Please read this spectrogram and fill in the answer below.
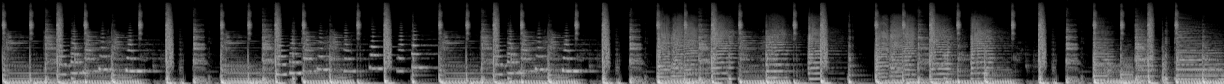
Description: Rock

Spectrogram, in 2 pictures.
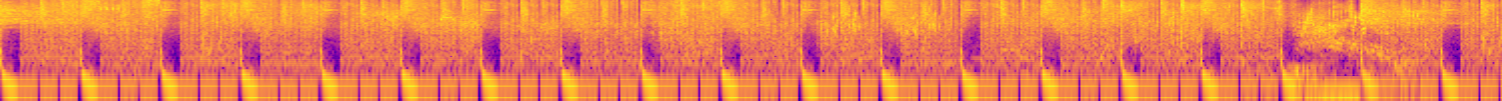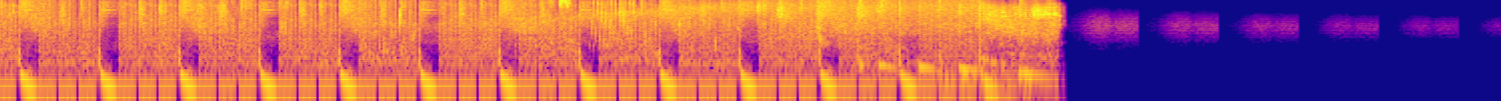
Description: Bass

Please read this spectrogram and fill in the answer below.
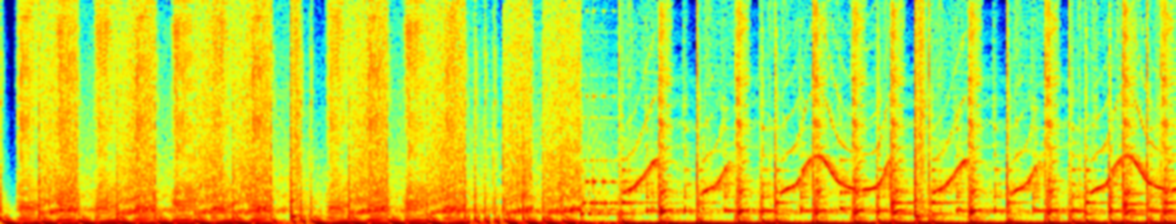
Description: Hardstyle

